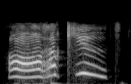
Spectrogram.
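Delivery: very high, drawn-out gushing; gushing coo. Acted. Lyra gushes over the Kraken hugging everyone, high and slow. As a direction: melt over how cute it is. Cooing at the hug.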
